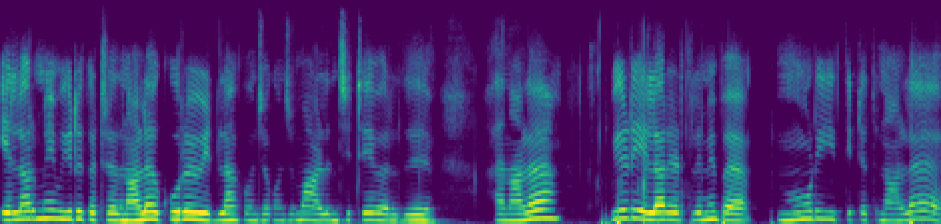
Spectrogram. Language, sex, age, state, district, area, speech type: Tamil, female, 18-30, Tamil Nadu, Tiruchirappalli, rural, spontaneous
